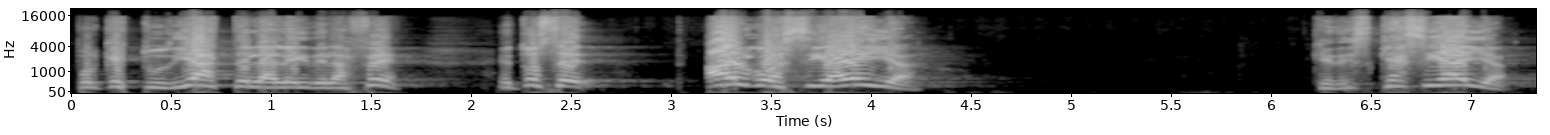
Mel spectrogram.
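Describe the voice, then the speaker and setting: A man's voice: very high voice, animated, a little slow, long pauses. A man with a Chilean Spanish accent preaching a sermon as pastor, asking the congregation questions and repeating words for emphasis. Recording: echoey church hall.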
